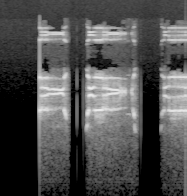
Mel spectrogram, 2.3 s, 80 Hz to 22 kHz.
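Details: Osprey calling at its nest at Port Lincoln, Australia, in the afternoon of 18 October 2021, around food deliveries. Three piercing, sustained whistled calls with ringing overtones follow one another after short gaps.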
